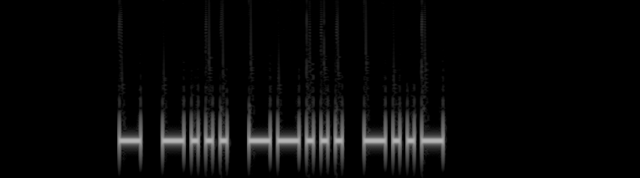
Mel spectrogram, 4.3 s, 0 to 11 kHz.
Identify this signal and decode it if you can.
Morse code, heard as a keyed tone, about 25 wpm, 700 Hz. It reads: TB7X
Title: DXCC-100 Call Signs - 4 Characters - 25wpm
